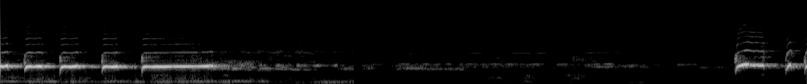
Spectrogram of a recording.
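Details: Zebra dove of the Bangkok type in a mastered recording: a run of short, clear, staccato cooing notes that slide into a soft trilled hum, then fade to near silence before another bright burst of rapid notes at the end.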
